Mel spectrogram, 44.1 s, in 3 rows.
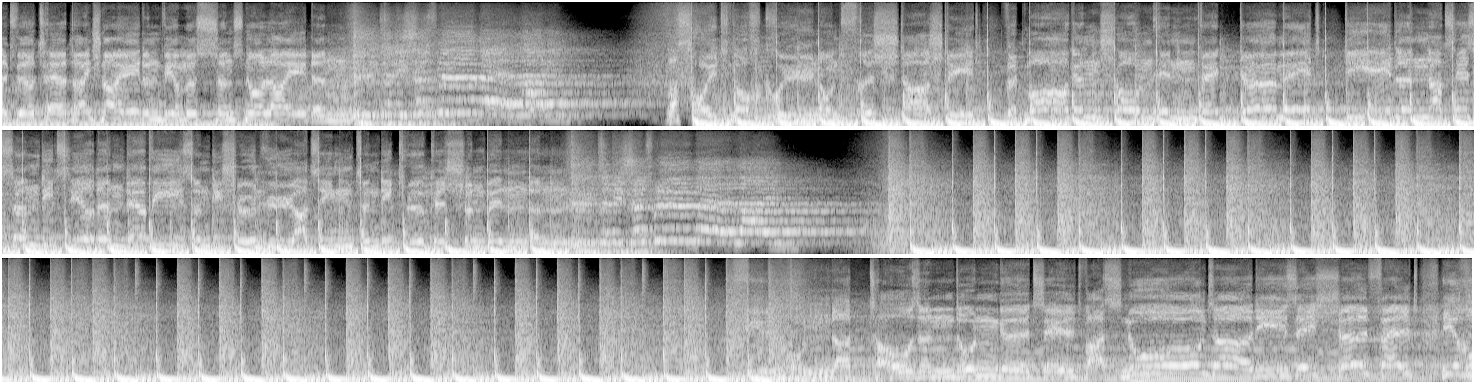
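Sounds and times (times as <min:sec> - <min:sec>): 
techno music: 0:00.1 - 0:21.9, 0:23.2 - 0:44.1.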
